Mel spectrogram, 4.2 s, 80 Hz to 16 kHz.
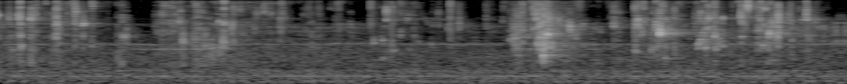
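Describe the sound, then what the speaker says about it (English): Spicy V8 juice poured over cabbage rolls in a baking dish, a soft steady liquid stream with a couple of small splashy drips, quiet and close with no talking. "If you like a little heat, do the spicy V8. And I'm just gonna pour till we almost cover them."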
